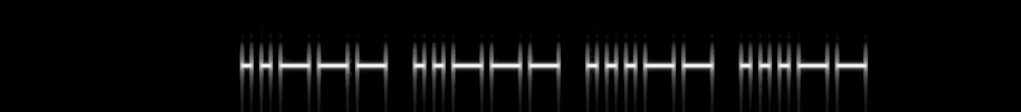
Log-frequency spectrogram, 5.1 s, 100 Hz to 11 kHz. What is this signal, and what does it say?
Morse code, heard as a keyed tone, about 25 wpm, 700 Hz. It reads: 2233
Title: Common Cut Numbers - 4-Digit 25wpm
